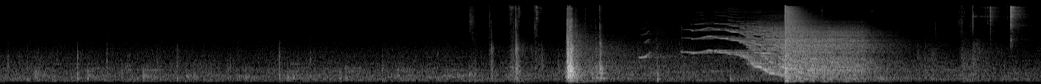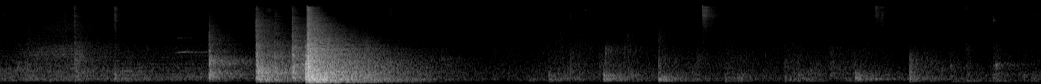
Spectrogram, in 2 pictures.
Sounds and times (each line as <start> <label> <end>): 5.9 Squeaky door opens 9.0
12.2 Squeaky door opens 12.5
